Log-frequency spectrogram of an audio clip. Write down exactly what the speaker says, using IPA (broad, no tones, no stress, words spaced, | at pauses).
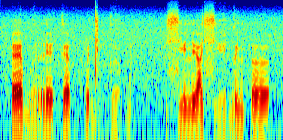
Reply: ɛbə̤re kɛpːʏdi̤kə̤b | sʲelʲasʲe̤ɡʏlʲ ʔə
